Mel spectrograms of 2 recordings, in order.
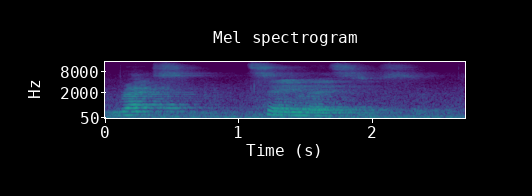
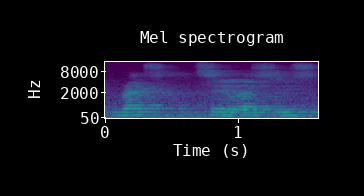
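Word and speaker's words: Rex Caelestis: In measure 30, Rex Celestis. Another TS. Rex Celestis. Otherwise, that was much better in the second read through. Agimus is in measure 24, Magna is measure 26, and then Rex Celestis in measure 30.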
